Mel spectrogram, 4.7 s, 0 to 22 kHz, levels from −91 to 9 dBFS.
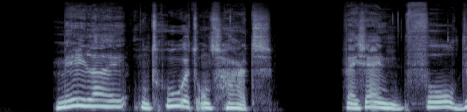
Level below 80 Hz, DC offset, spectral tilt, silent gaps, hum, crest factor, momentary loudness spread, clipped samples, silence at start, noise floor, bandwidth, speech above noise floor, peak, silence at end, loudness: -54 dBFS; under 0.1%; -6.5 dB/octave; none; none; 12 dB; 8 LU; under 0.1%; 0.55 s; -89 dBFS; 19 kHz; 73 dB; -6 dBFS; 0 s; -18 LUFS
